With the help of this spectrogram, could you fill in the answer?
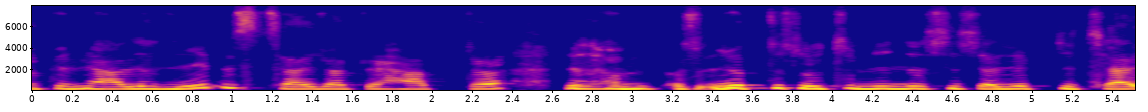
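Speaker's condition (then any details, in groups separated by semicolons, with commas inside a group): Tongue cancer surgery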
